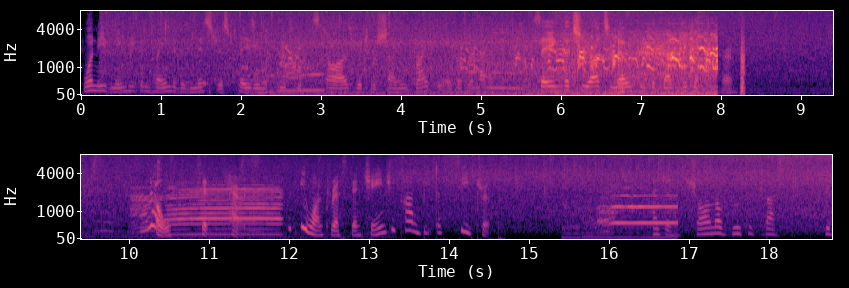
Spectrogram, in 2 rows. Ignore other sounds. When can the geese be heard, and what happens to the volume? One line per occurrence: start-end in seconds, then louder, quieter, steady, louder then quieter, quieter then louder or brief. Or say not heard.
2.2-8.3 louder.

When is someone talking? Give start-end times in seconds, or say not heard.
0.0-8.2, 10.2-14.7, 16.6-18.7.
